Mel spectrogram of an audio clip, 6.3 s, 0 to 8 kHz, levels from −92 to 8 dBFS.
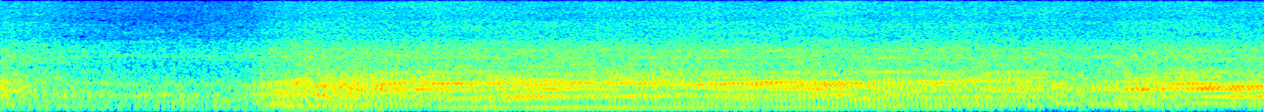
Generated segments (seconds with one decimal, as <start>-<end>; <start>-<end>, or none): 1.4-4.4; 5.1-6.3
